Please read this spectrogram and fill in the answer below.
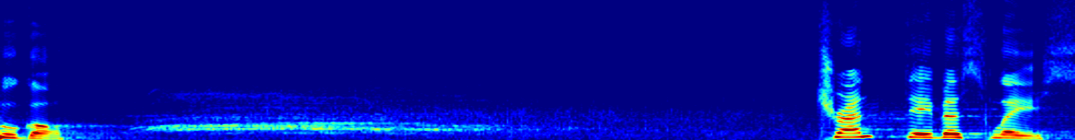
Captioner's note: cheers and applause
